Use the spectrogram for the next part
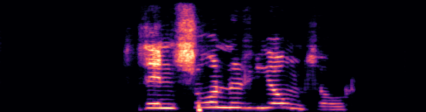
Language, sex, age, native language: Icelandic, male, 9, Icelandic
